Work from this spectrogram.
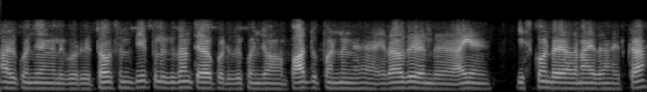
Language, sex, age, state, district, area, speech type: Tamil, male, 18-30, Tamil Nadu, Cuddalore, rural, conversation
